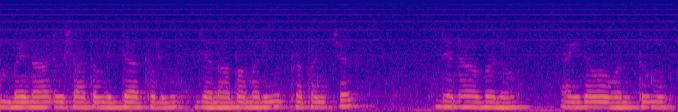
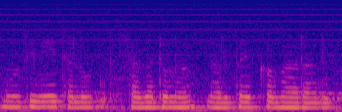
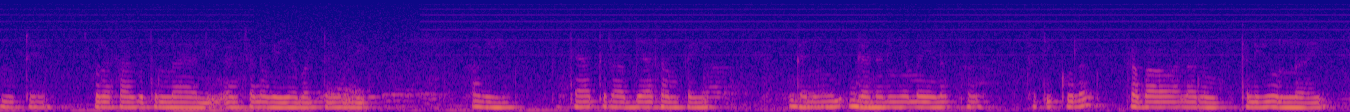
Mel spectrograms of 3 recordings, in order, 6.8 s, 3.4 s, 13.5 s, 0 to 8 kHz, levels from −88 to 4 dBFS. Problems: constant background noise, background conversations at intervals, low volume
